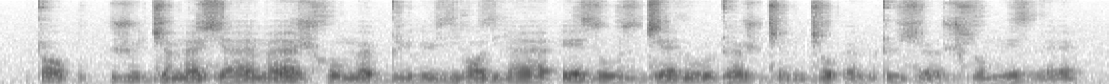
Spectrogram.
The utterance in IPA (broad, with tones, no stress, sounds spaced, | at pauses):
ʈ ɔ˥˨ b | ʒ ʉ˦˥ d͡ʑ œ˧˥˧ m æ˥˨ ɕ æː˨˦ m æː˧˥˧ ʒ x o˨˦ m œ˧˥˧ b ɖ y˥˨ l y˥˨ z j ɔ˧˥˧ z j æː˨˦ ʔ e˦˥ z uː˨˦ z d͡ʑ ɛ˧˥˧ ð uː˥˨ ɖ œː˥˨ ʒ d͡ʑ œ˩ m d͡ʑ o˧˥˧ ʔ œː˩ m ʈ ʉ˦˥ ɕ œː˩ ʒ ɕ o˨˦ m e˧˥˧ z ð ɛ˧˥˧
